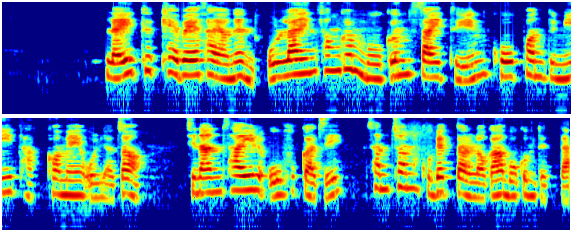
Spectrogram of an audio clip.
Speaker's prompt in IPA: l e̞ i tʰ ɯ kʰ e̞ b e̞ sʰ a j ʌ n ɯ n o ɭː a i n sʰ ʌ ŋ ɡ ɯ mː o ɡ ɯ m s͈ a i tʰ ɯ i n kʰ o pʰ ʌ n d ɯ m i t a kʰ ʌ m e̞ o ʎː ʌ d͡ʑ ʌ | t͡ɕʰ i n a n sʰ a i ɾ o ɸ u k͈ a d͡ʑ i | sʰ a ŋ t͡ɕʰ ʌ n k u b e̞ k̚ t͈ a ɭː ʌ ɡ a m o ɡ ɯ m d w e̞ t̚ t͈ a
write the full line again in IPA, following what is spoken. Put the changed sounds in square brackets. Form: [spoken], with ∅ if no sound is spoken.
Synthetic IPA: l e̞ i tʰ ɯ kʰ e̞ b e̞ sʰ a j ʌ n ɯ n o ɭː a i n sʰ ʌ ŋ ɡ ɯ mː o ɡ ɯ m s͈ a i tʰ ɯ i n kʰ o pʰ ʌ n d ɯ m i t a kʰ ʌ m e̞ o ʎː ʌ d͡ʑ ʌ | [t͡ɕ] i n a n sʰ a i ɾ o ɸ u k͈ a d͡ʑ i | sʰ a [m] t͡ɕʰ ʌ n k u b e̞ k̚ t͈ a ɭː ʌ ɡ a m o ɡ ɯ m d w e̞ t̚ t͈ a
